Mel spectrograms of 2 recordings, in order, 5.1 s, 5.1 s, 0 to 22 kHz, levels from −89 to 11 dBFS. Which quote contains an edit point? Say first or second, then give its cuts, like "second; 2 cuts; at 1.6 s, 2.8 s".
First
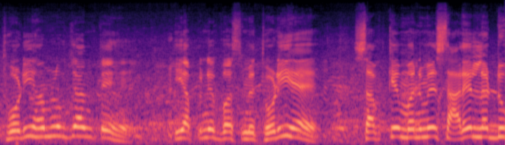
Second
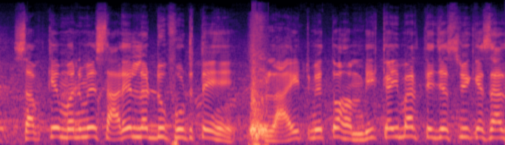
second; 1 cut; at 2.7 s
